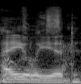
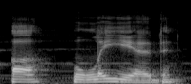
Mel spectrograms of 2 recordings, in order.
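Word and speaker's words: Ayleid: It's not Aliad thousands of years ago by humans led by Allesia. The Imperial City is built over the ruins of that ancient city. It's not Aliid. It's not Aliad, y'all.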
